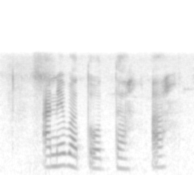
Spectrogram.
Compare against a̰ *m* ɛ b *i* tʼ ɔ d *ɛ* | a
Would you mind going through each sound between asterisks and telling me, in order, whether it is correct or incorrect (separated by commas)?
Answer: incorrect, incorrect, incorrect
